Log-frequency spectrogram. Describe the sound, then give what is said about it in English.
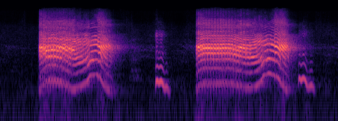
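A duck call blows a feeding call: two loud, nasal, wavering reedy blasts, each trailed by a short clipped note, alone with no talking. “And this one here, the feeding call.”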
